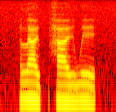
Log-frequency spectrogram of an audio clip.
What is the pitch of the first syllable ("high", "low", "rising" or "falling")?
falling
